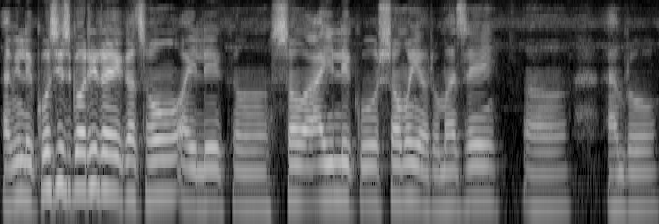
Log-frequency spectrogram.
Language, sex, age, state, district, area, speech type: Nepali, male, 45-60, West Bengal, Kalimpong, rural, spontaneous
